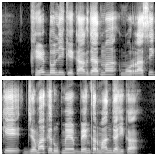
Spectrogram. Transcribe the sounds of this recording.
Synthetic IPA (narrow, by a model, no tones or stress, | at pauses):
kʰeːʈ̚d̪oːlikekaːɡd͡ʒaːt̪məmoːɾːaːsiked͡ʒɐmakeɾuːpmẽbɛ̃ːŋkʰəɾmaːnd͡ʒaːɦɪka̰ː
